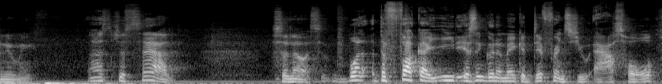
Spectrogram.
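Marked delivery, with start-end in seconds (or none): none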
